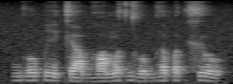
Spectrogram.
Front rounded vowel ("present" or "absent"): absent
